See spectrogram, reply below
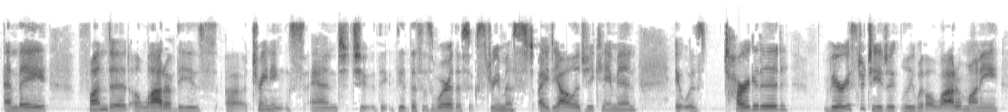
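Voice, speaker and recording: A woman's voice: mid-range voice, steady tone, normal speed. A woman talking as a radio interview guest in a rambling way with many restarts, heard through a dull AM radio broadcast. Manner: rambling, full of restarts and fillers. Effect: AM radio broadcast sound. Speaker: interview guest, youth program founder.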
